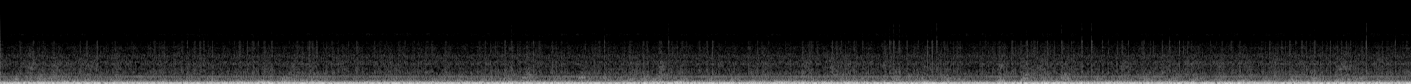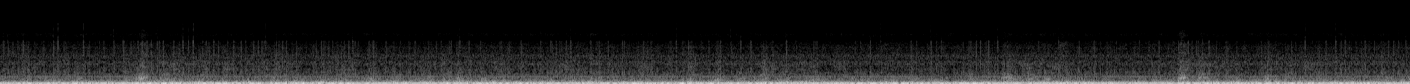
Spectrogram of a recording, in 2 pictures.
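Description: Passenger train running at speed, heard from inside the carriage: a steady low rumble with a faint steady hum above it.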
